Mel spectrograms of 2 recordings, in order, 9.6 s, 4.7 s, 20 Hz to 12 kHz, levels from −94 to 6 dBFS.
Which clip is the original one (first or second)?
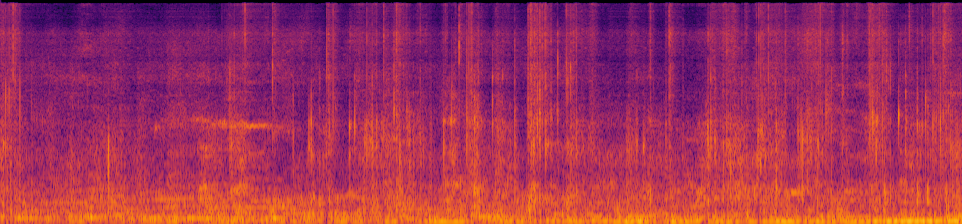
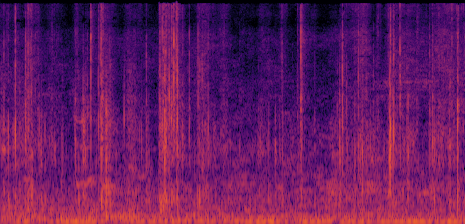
second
